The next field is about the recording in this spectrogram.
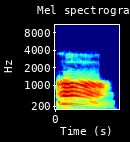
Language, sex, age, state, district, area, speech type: Assamese, male, 60+, Assam, Dhemaji, rural, conversation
